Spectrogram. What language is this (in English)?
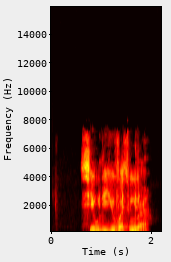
Kabyle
